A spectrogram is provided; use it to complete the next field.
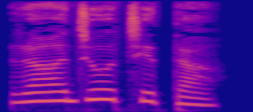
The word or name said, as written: ರಾಜೋಚಿತ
